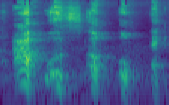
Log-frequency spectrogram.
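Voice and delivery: laughing. Real, not acted. Laughing retelling failure.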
